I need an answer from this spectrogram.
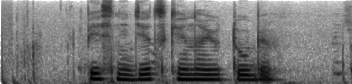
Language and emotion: Russian, neutral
